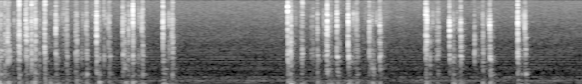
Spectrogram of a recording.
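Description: Fingertips type on a black plastic computer keyboard, tapping the keys in quick bursts with short pauses between them. Each keystroke gives a sharp, bright click over a low thud, ringing out almost immediately.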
